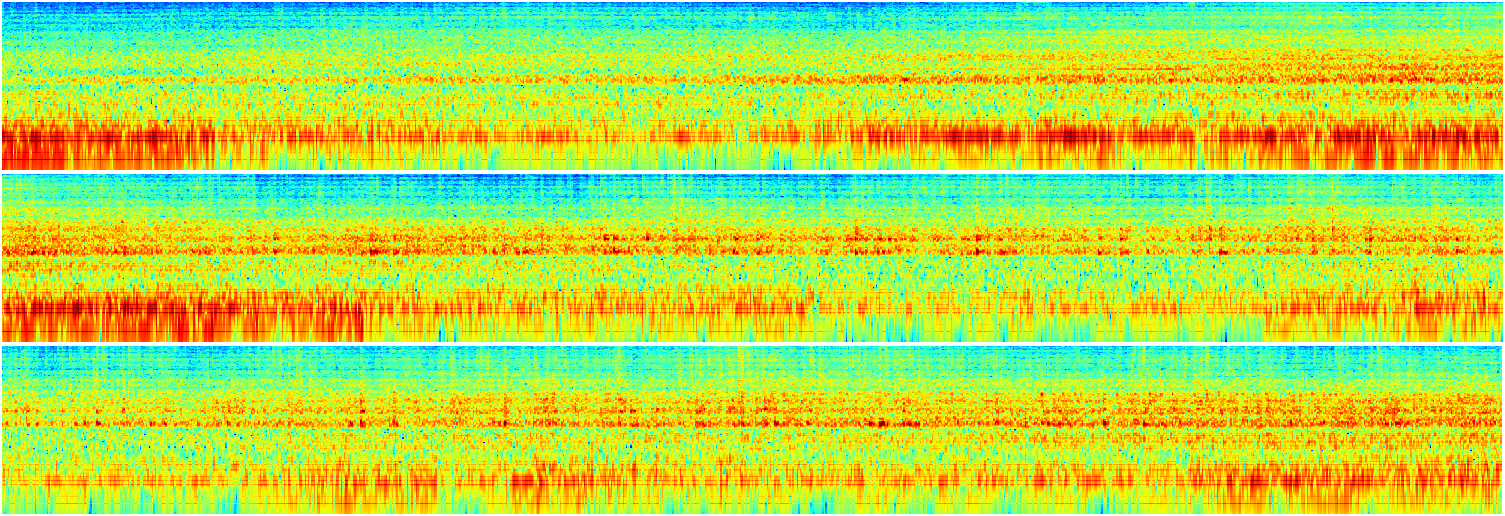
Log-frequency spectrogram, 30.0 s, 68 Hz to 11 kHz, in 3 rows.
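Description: Kubota DC70 rice combine harvester's diesel engine running steadily under load, with the continuous whirr of its cutting and threshing gear, as it harvests standing rice. The deep engine drone is strongest in the first ten seconds or so, then eases back a little.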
